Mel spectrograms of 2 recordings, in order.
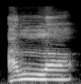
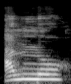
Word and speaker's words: Allah: Ada juga yang bilang e itu ada yang bilang huruf A-nya dua itu huruf A-nya dua itu jadi O jadi Allah dengan tong biasanya Kristen yang ada juga ada juga yang eh r-nya didobel jadi Allah begitu jadi sebenarnya itu enggak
